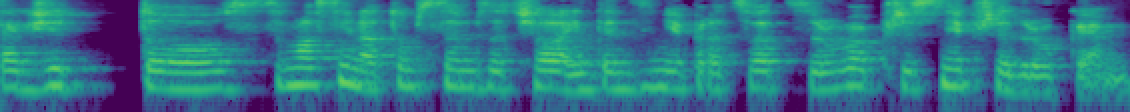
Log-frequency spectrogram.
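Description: Vocal fry runs through this woman's voice. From Czech Republic, small village Kobeřice (Silesia). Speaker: journalist and author. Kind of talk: casual interview.

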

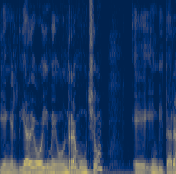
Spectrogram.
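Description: A woman's voice at medium pitch. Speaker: radio host and sociologist. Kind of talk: radio interview. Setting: radio studio, also streamed on video.

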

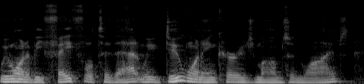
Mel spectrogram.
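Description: A somewhat breathy man with ordinary pitch variation, on a very clean recording with a silent background. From West Virginia. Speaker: lead pastor. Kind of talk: podcast interview.

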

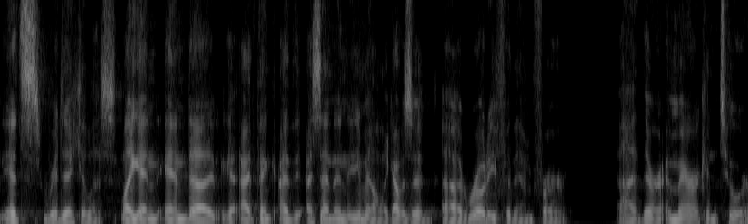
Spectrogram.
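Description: On a very clean recording with a silent background, a man with a Canadian accent and a plain, everyday voice speaks at a moderate pace with fairly even intonation and a fairly low pitch. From Canada. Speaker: musician. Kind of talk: casual chat.

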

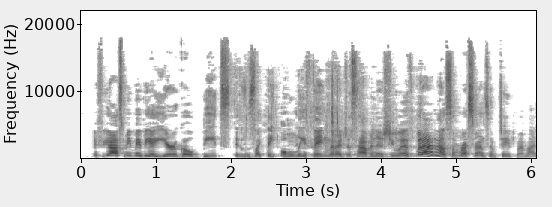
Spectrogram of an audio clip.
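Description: Talking at a very fast pace, a woman uses an American accent. Her pitch sits in the medium range. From New York, Mount Vernon. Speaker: restaurant critic. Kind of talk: author talk.

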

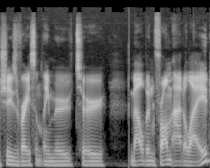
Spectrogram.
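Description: Very deep, low male speech in an Australian accent. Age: 20s. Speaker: primary school teacher. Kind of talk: casual chat. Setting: studio.

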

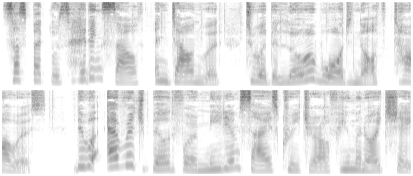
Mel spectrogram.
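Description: A woman talks at a moderate pace in a fairly high voice. Her pitch swings very widely, and the sound is dry and close with no echo. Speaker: voice actor playing Detective Gully. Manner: angry, exasperated, sharp.

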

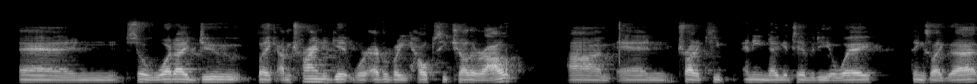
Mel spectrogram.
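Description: At a moderate pace, a man talks in a fairly low voice with monotone, flat intonation. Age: 30s. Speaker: real estate wholesaler. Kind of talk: live show call-in.

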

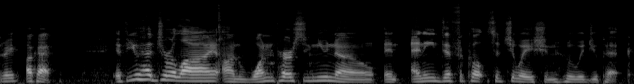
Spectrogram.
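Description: An ordinary speaking voice with an American accent moves at a moderate pace with lively intonation. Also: man, fairly high pitch for a man. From New England, US. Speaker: podcast co-host. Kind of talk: casual chat. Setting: online call.

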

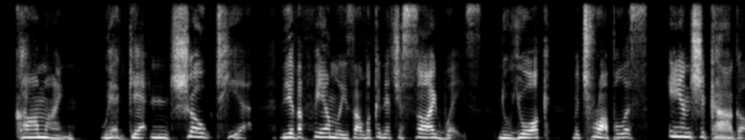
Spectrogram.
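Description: A woman puts on a gravelly character voice at a medium pitch. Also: moderate pace, ordinary pitch variation. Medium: audio drama. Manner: blunt, domineering.

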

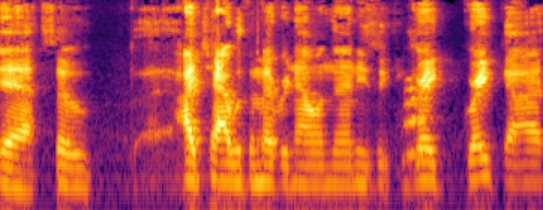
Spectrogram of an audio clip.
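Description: A man with an American accent, fairly low in pitch, at a moderate pace, in a dry, close sound with no echo. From Baltimore, Maryland. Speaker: cigar company founder. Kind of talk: casual interview chat.

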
